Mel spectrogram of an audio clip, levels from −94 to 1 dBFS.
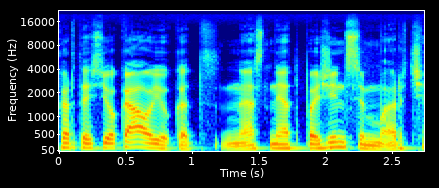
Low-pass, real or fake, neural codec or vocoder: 19.8 kHz; real; none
